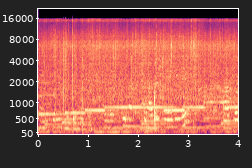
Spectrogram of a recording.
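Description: Sliced onions and tomato pieces sizzling in hot oil in a nonstick wok as a wooden spatula stirs them, a steady frying hiss. Background music with held, stepping notes plays alongside.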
